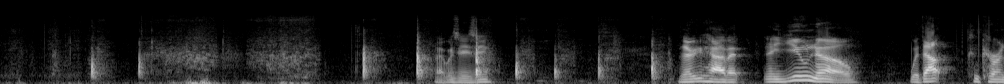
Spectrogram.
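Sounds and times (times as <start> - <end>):
scratchy rubbing strokes drawing a diagram: 0.9 - 3.2, 5.2 - 6.7
sharp taps: 3.6 - 6.7
speech: 4.4 - 5.0, 6.8 - 10.0.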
